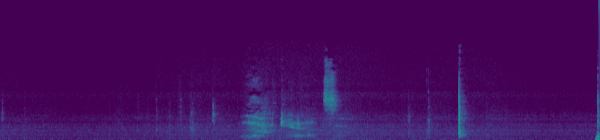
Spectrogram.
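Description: Low room tone with a brief whispered mutter about two and a half seconds in, then a single sharp click, like a small item or its packaging being handled, a little before the end.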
